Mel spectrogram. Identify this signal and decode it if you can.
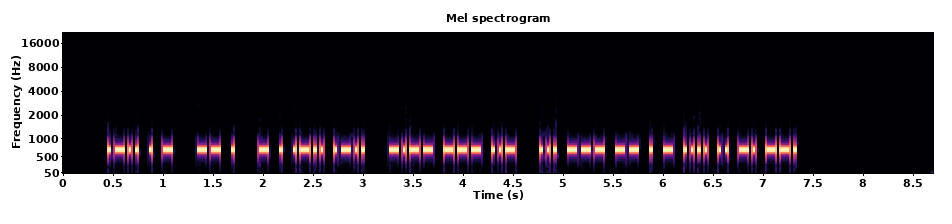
Morse code, heard as a keyed tone, about 46 wpm, spaced as for 41 wpm, 700 Hz. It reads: LET ME TELL YOU SOMETHING
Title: Speed-Racing - Sets of 5 Words 35wpm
